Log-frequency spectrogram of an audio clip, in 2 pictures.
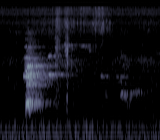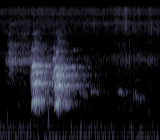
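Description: A dog barking: one bark about half a second in, then two quick barks a moment apart near four seconds.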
